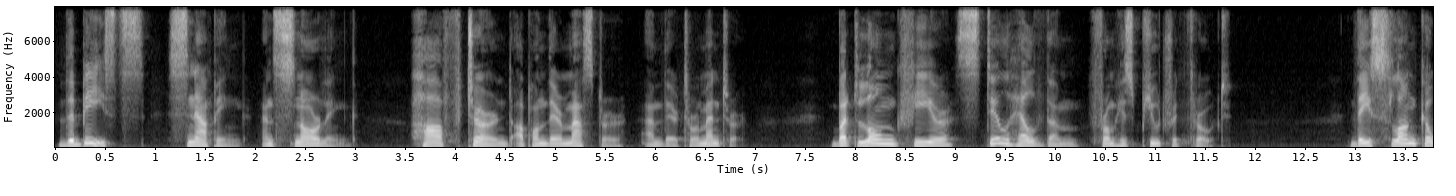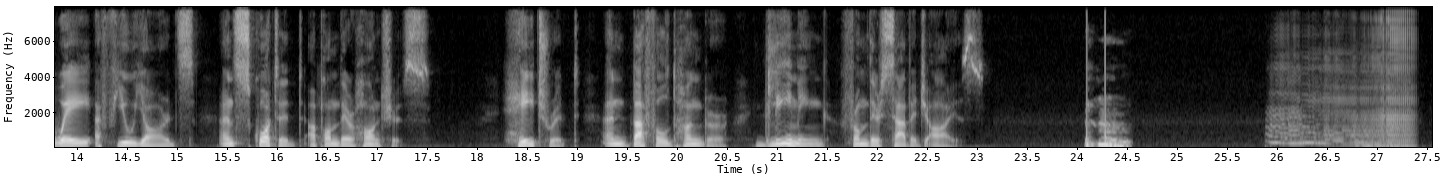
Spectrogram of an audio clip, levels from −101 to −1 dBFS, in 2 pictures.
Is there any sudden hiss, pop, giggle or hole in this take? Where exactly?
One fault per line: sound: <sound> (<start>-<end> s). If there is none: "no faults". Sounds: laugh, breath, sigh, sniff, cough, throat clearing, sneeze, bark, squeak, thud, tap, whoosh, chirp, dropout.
sound: cough (24.1-24.6 s)
sound: squeak (25.9-27.4 s)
